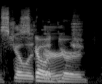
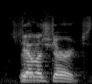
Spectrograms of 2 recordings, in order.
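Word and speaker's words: Skeledirge: Now, Skeledrig is awesome. – Isn't it Skeledurge? – Skeledurge, thank you.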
